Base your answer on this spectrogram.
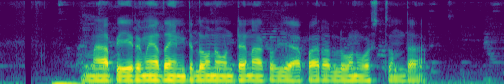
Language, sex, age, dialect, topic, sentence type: Telugu, male, 18-24, Utterandhra, banking, question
